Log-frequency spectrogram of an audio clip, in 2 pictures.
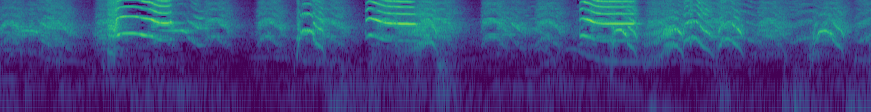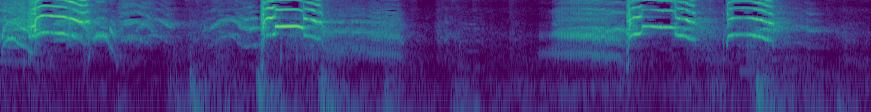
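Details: Busy talking mode from white male and green ringneck parakeets: dense, warbling chatter packed with frequent sharp, metallic squawks, easing briefly before another burst of calls.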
